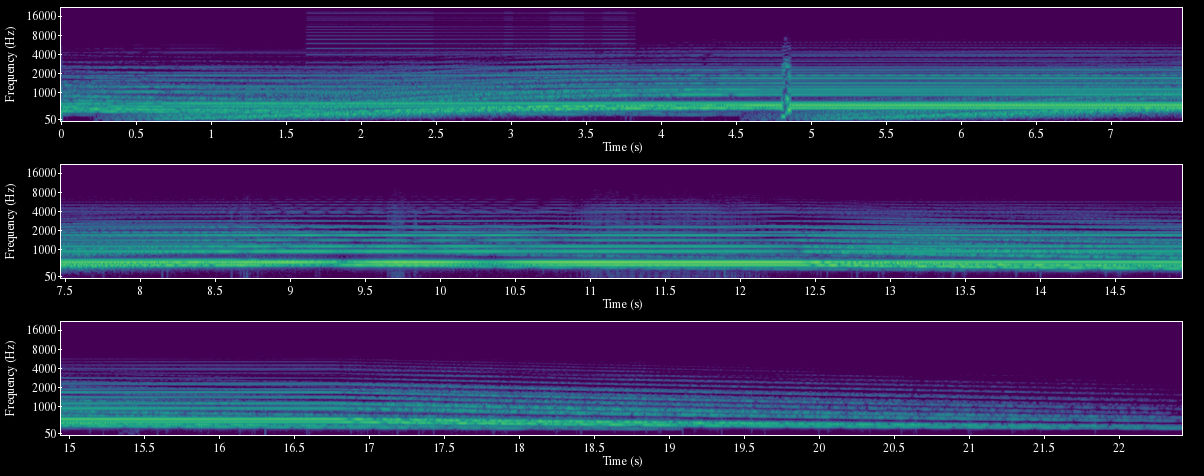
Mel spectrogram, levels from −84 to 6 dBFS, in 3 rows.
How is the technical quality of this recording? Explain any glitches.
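The recording has two clear glitches.

From 1.63 to 3.83 s a steady, fixed-pitch whine sits at 1 kHz, roughly 30 dB below the program. This is USB whine: the bus draws current in 1 ms frames, and that pulsing leaks into the audio through power or ground.

Between 4.80 and 4.87 s the audio lurches forward with a brief garbled disruption. The likely cause is a broken MP3 bit reservoir. Frames borrow bits from earlier ones, so a dropped stretch, consistent with 26 ms frames, leaves the following frames decoding someone else's data.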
